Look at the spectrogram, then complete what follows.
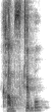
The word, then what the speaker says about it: comfortable: word we have is how do you say comfortable or comfortable the correct pronunciation is not comfortable or not comfortable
